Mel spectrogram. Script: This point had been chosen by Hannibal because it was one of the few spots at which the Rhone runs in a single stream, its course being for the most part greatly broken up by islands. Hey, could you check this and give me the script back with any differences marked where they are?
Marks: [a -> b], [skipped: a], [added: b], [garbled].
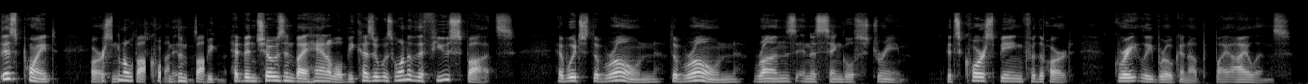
This point [garbled] had been chosen by Hannibal because it was one of the few spots at which the Rhone [added: the Rhone] runs in a single stream, its course being for the [skipped: most] part greatly broken up by islands.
